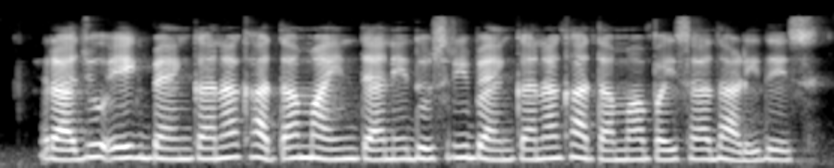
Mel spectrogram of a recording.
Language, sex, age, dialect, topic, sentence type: Marathi, female, 25-30, Northern Konkan, banking, statement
